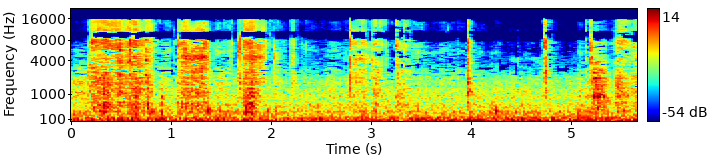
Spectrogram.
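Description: A person slurping wide wheat noodles in several noisy sucking draws over the first couple of seconds, then chewing with short wet smacks and a further brief slurp near the end.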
